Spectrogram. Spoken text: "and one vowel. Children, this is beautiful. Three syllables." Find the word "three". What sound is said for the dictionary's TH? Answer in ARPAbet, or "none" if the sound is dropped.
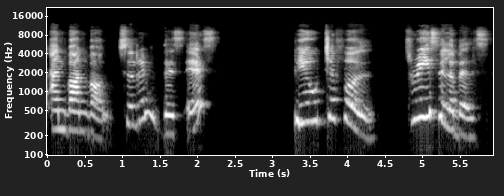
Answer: T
